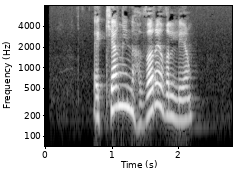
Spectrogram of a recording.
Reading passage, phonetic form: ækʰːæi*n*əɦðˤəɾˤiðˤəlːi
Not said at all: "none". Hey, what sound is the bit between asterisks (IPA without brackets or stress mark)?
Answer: n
